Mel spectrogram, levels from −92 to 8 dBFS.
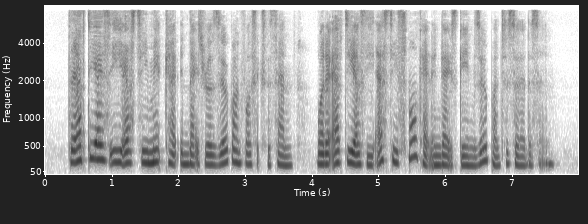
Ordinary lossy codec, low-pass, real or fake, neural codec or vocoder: none; none; fake; codec, 16 kHz, 1.1 kbps, Voila-Tokenizer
